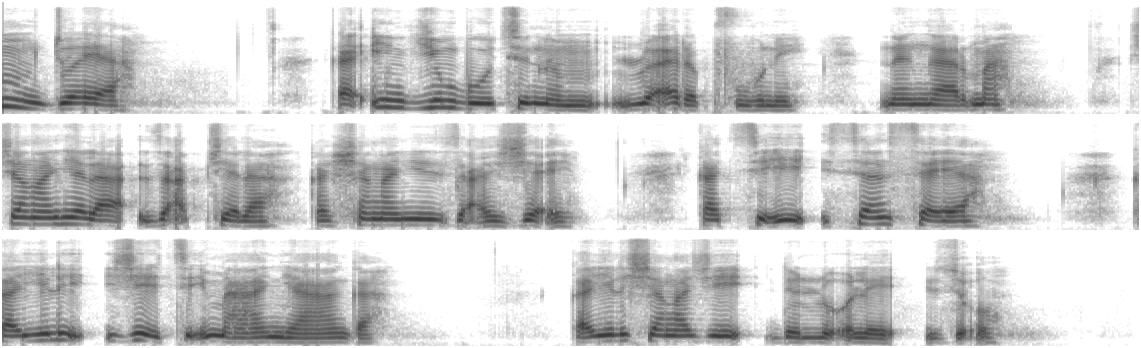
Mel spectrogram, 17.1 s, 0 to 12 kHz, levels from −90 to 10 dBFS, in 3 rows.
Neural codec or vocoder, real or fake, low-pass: vocoder, 22.05 kHz, 80 mel bands, WaveNeXt; fake; 9.9 kHz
